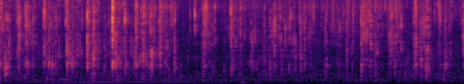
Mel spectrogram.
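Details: Raw-fed dogs chewing their meal up close: rapid wet crunching and slurping, dense bursts in the first seconds, then a steadier run of bites.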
